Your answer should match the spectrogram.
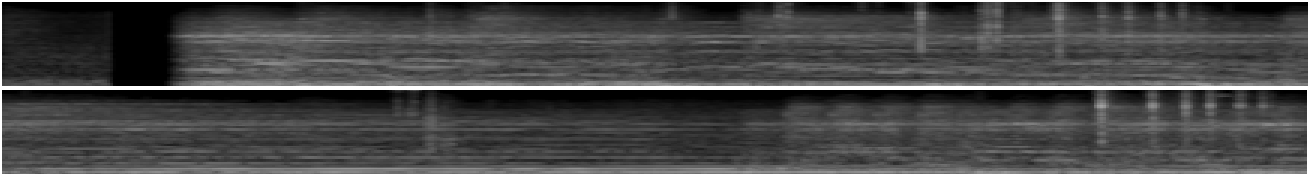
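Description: Rock music with guitar, cutting in abruptly after a brief dropout about half a second in.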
